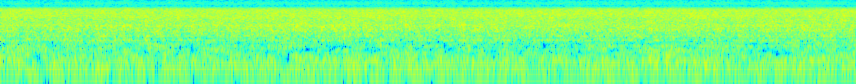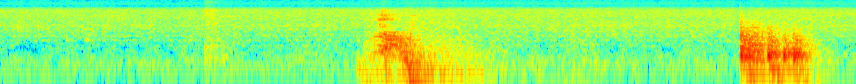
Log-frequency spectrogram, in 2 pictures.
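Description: Chicken livers frying in hot grease in a skillet, a steady sizzle, with two short, louder handling noises about six and eight seconds in.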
